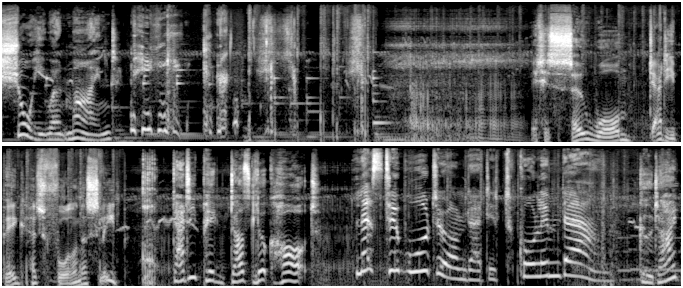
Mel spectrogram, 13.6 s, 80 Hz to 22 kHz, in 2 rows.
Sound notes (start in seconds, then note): 1.2 giggles; 3.4 snores; 6.1 oinks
